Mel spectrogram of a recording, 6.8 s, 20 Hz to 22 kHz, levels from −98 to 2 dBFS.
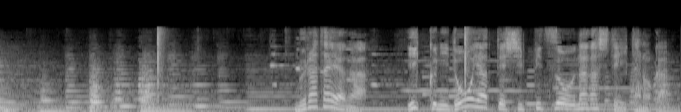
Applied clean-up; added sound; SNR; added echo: none; Hands; 12 dB; none.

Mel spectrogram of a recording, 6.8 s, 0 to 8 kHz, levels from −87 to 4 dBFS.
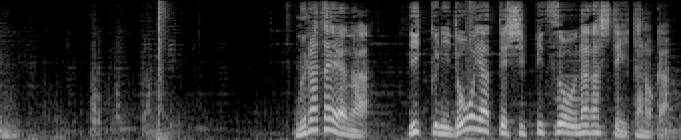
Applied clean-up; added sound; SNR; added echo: neural separator model SepFormer DNS4.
